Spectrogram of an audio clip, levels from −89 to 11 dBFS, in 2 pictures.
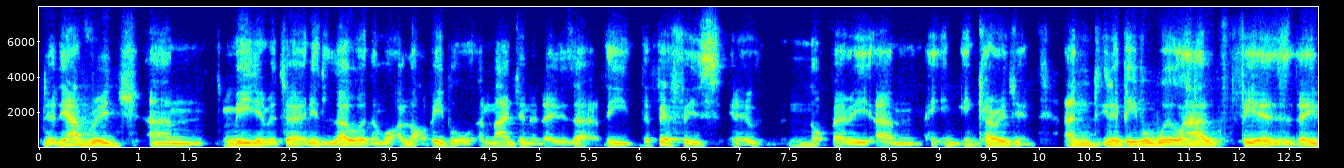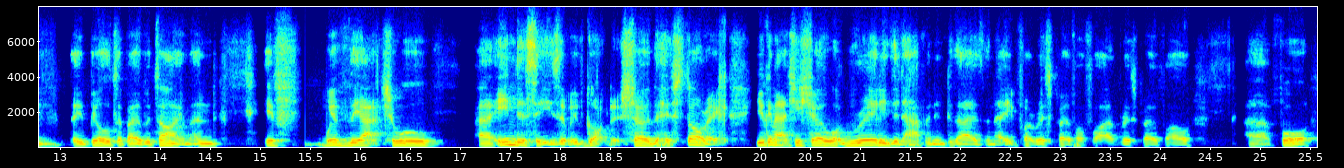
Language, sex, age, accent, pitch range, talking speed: English, male, 30-49, British, 110-130 Hz, 190 wpm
